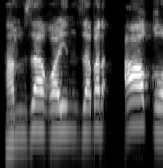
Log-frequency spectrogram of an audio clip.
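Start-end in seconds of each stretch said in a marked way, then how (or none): 1.4-1.5 আগ with a drawn-out throaty gh; ghayn articulation demo. Shown as a demonstration. Teacher shows the push on ghayn, demonstrating. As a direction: push the end of আগ against the throat. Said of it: "এই গইনে যে ধাক্কাটা লাগছে".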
